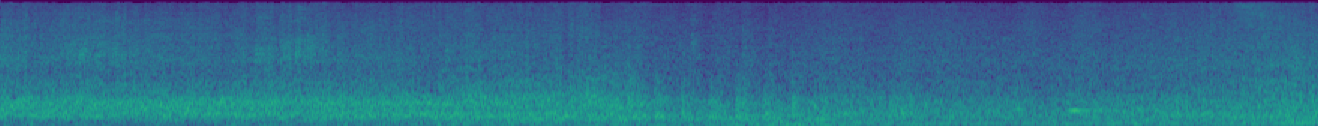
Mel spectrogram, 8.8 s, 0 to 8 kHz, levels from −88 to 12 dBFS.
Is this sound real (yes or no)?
yes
